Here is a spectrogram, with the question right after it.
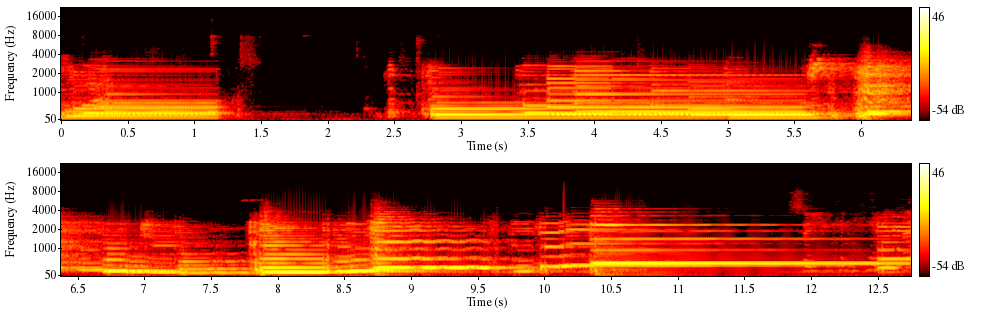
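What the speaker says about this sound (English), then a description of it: "So if we have a room reverb" An electric guitar played through a pedal with a room reverb setting rings out in sustained chords and single notes, each tail gently spreading as if in a slightly larger room, with a brief silent gap near the start.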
